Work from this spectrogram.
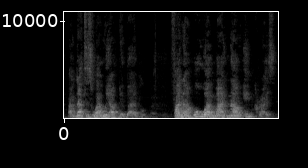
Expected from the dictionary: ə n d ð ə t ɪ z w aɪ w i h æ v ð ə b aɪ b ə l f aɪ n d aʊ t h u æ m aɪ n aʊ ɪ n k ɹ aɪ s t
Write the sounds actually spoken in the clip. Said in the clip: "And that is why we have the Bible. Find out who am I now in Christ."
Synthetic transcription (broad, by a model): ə n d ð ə t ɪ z w aɪ w i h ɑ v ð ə b aɪ b ə l f aɪ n aʊ h u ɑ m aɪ n aʊ ɪ n k ɹ aɪ s t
